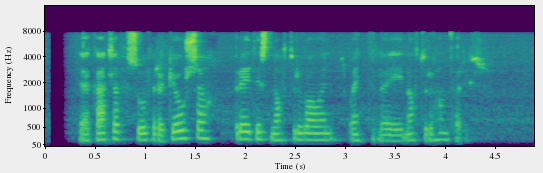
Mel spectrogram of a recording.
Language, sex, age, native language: Icelandic, female, 40-49, Icelandic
